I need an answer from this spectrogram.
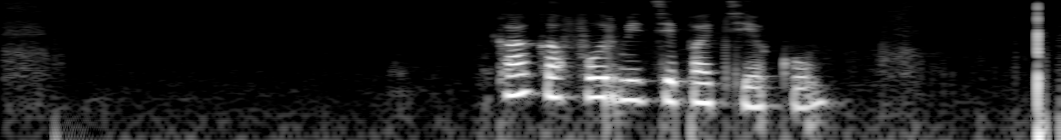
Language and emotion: Russian, neutral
